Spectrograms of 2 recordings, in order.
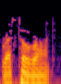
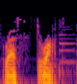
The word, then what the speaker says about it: restaurant: Right, like we mentioned in a previous podcast, this is one word that has three syllables, but because of the middle syllable is not important, it just kind of disappears. So it's not restaurant, it's just restaurant.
